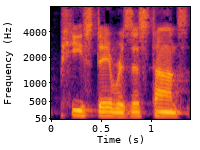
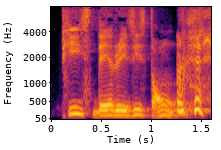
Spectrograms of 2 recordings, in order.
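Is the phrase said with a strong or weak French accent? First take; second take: weak; strong. First: It is said with a weak French accent. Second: It is said with a strong French accent. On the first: The speaker calls it wrong. "you gotta have your French accent better than that" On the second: The speaker calls it right. "There you go. Much better"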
